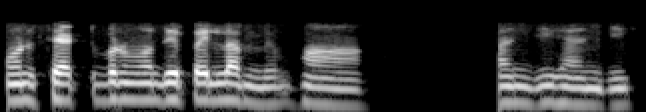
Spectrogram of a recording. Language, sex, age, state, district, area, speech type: Punjabi, female, 60+, Punjab, Muktsar, urban, conversation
